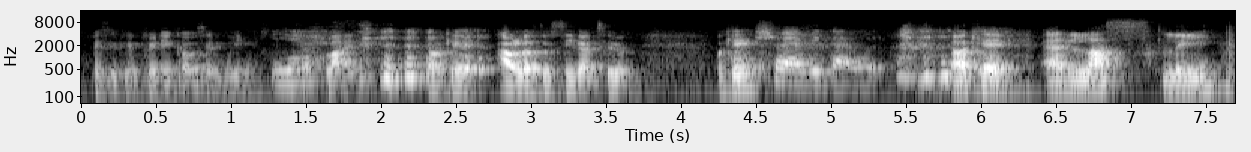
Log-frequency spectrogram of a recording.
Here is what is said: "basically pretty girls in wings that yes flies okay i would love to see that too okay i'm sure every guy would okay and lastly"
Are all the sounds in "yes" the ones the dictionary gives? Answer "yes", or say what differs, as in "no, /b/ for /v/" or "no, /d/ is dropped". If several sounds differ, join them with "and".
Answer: no, /s/ is dropped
